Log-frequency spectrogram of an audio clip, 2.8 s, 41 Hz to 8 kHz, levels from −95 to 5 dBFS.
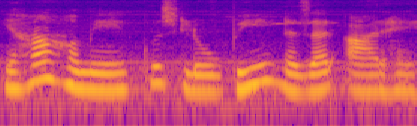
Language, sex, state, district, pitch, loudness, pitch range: Hindi, female, Chhattisgarh, Raipur, 190 Hz, -18 LUFS, 180-210 Hz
